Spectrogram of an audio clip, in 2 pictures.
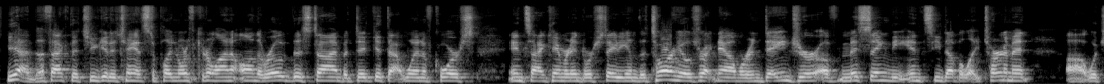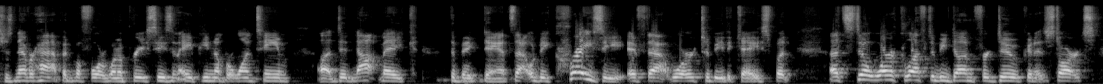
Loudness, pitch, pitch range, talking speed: -18 LUFS, 170 Hz, 160-180 Hz, 230 wpm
